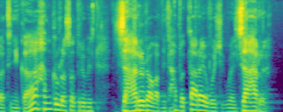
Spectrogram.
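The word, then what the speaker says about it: זר: 이 다른이라는 단어가 히브리어로 제가 먼저 평신도 분들도 계신 것 같으니까 한글로 써드리면 자르라고 합니다.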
